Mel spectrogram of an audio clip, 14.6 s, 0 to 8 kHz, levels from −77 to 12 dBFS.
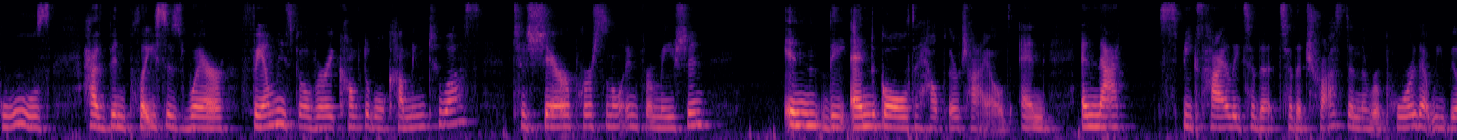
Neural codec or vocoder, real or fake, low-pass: none; real; 7.2 kHz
